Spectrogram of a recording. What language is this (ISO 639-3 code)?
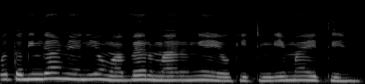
luo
